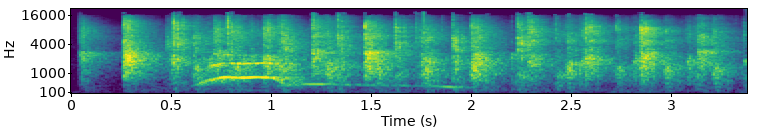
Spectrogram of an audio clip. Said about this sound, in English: So I'm going to ask you, the audience, to clap for whichever... our team you think should win this debate. We will start with the pro-nostalgia team.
